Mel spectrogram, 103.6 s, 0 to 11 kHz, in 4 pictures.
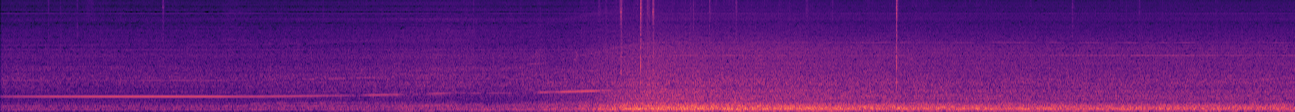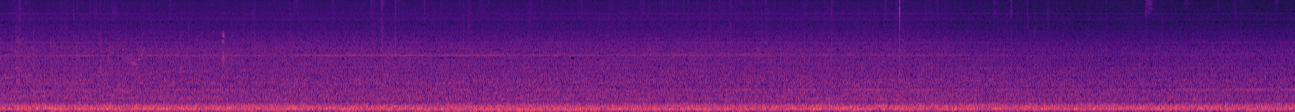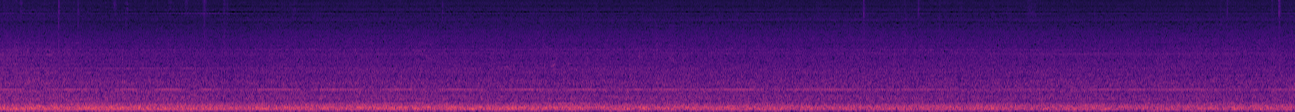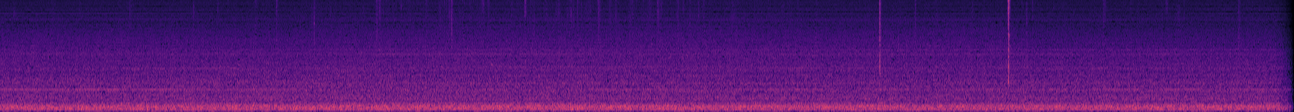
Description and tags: Embraer 175: Take off and climb (more engine)
Embraer 175 taxiing to runway, engines throttle up, plane takes off and ascends with more intense engines sounds. Plane lifts from the ground when the bass subsides.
